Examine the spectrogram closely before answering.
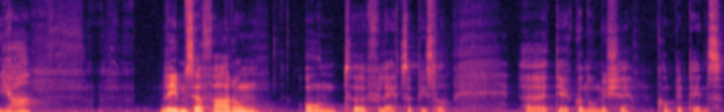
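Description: A man speaks fairly slowly in a very deep, low pitch, somewhat breathy, with fairly even intonation. Long, frequent pauses fill a very clean recording with a silent background. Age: 50s. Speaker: activist, former recruiter. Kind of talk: interview. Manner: hesitant, many fillers.

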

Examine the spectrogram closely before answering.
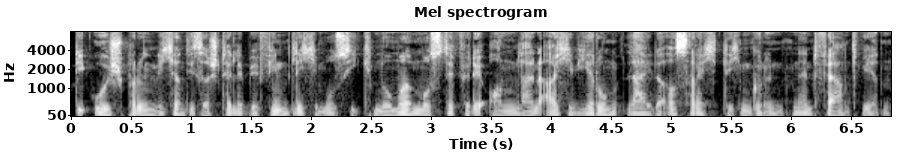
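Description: A man talks at a fairly quick pace with hardly any pauses. His very deep, low voice keeps a monotone, flat intonation. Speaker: radio host. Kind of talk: interview. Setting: studio.

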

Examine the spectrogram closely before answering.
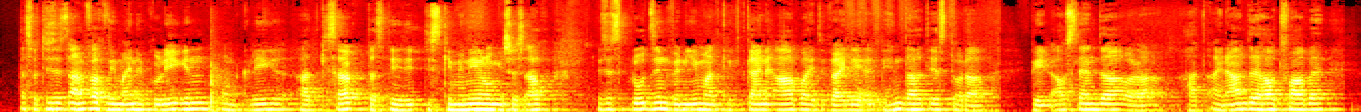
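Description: Amid noticeable background noise and audible room echo, a man speaks in a fairly high pitch with monotone, flat intonation. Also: moderate pace. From Syria. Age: 20s. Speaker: refugee youth, amateur theater participant. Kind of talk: interview. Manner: halting.

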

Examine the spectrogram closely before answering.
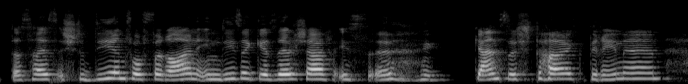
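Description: A woman speaks very slowly at a high pitch, her intonation monotone and flat. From Iran. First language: Persian (speaking German). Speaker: filmmaker and activist. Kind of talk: interview. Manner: hesitant, frequent fillers.

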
